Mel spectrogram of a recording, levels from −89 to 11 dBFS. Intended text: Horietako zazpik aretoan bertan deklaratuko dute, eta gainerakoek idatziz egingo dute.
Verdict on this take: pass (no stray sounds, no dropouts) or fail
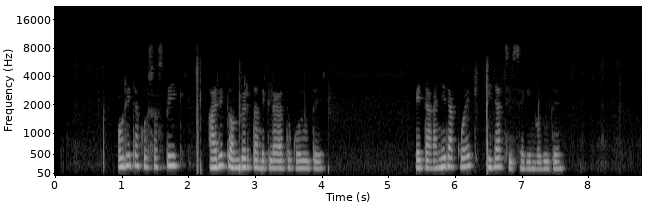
pass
